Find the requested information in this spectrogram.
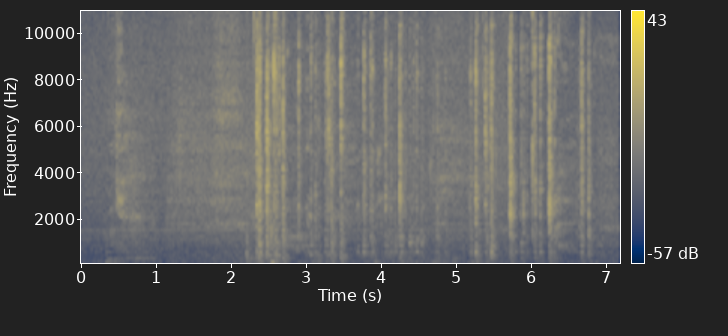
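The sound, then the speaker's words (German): Someone types a password on a computer keyboard, giving quick, irregular keystroke clicks in uneven bursts that begin a couple of seconds in over a quiet background. “Ich gebe das Kennwort ein.”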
